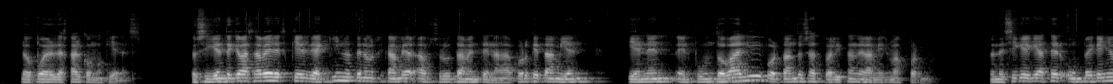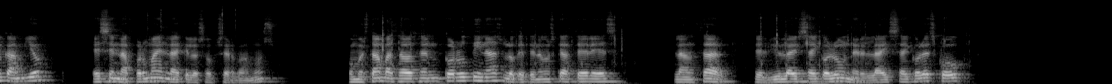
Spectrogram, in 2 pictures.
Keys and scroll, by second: 19.0 Return.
